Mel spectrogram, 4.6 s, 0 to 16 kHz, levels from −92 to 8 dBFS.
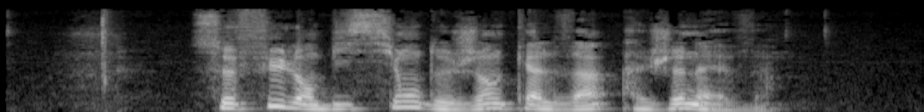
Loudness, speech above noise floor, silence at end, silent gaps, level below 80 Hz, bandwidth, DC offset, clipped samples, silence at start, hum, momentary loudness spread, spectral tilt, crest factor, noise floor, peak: -19 LUFS; 44 dB; 0.75 s; none; -46 dBFS; 11.5 kHz; under 0.1%; under 0.1%; 0.5 s; none; 20 LU; -5.5 dB/octave; 16 dB; -63 dBFS; -4 dBFS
